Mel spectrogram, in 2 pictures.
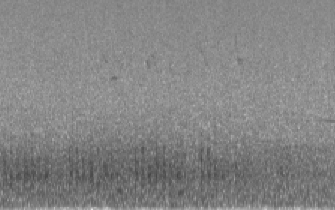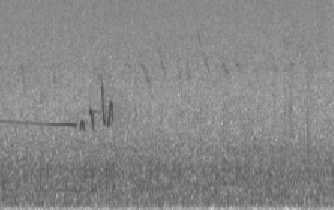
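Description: Faint low rumble that fades after about three seconds. About halfway through, a bird gives one long whistled note, slightly falling, followed by a few quick rising chirps, with faint high chirps after it.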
